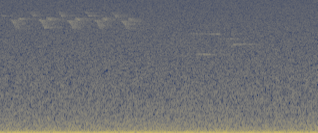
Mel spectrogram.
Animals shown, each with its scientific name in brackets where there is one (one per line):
Hermit Thrush (Catharus guttatus)
Black-and-white Warbler (Mniotilta varia)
